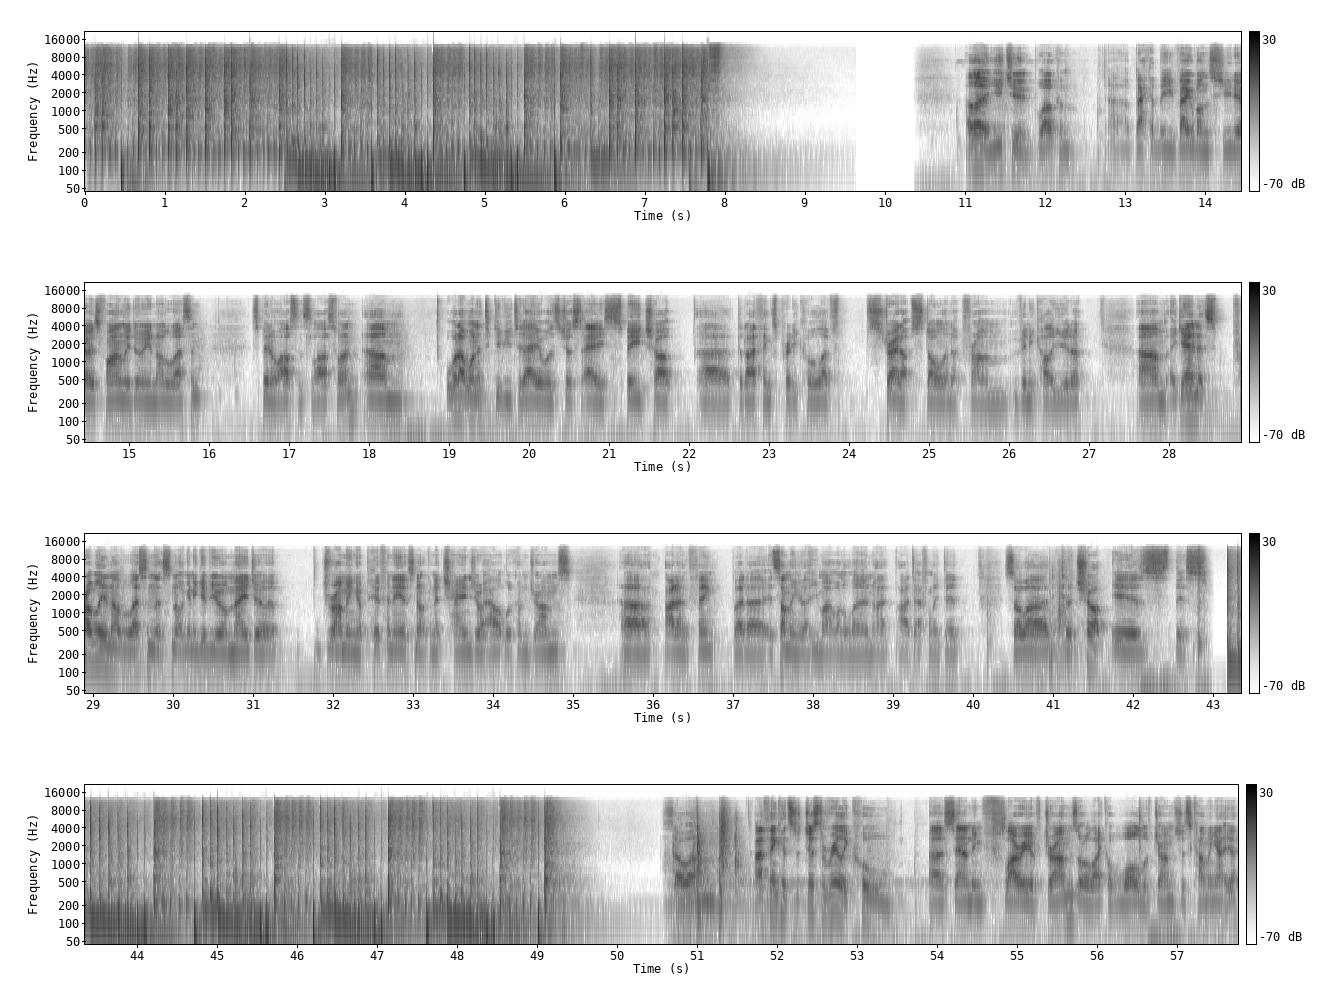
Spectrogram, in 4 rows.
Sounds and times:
Speech: 11.0s - 16.0s, 16.6s - 27.0s, 27.6s - 35.0s, 35.6s - 43.0s, 50.6s - 57.7s.

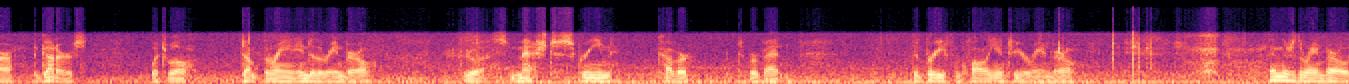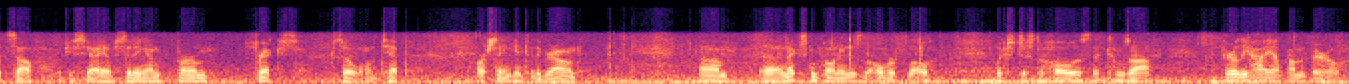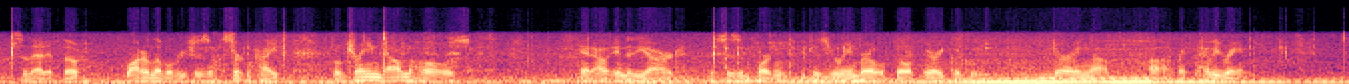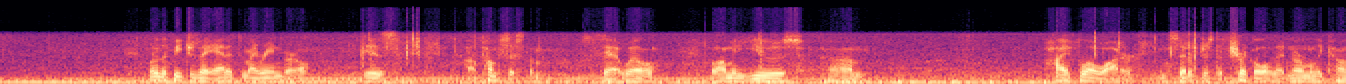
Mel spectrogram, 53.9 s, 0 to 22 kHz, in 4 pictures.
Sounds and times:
Speech: 0.0s - 0.9s, 1.5s - 3.8s, 4.6s - 7.9s, 9.1s - 10.8s, 12.6s - 17.6s, 18.2s - 19.3s, 20.5s - 31.8s, 32.7s - 36.9s, 37.5s - 39.5s, 41.9s - 44.5s, 45.1s - 49.2s, 50.9s - 53.9s.

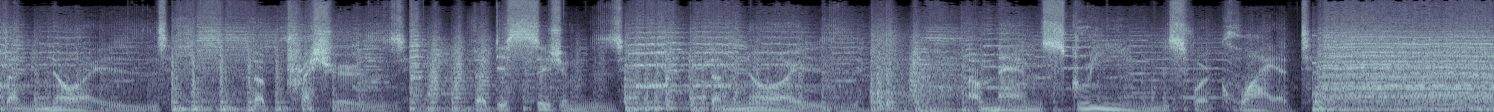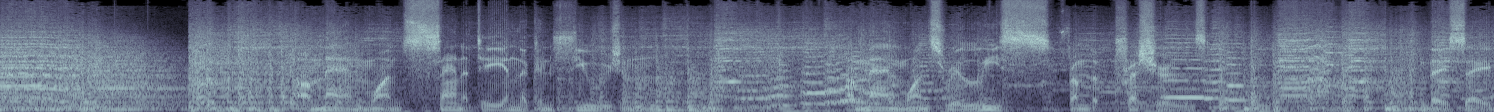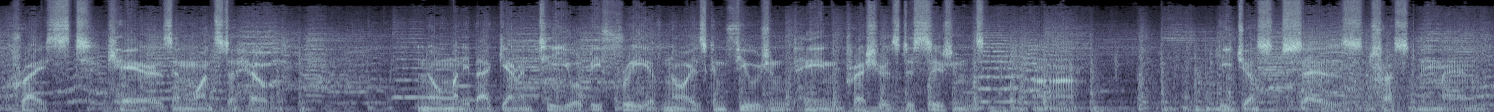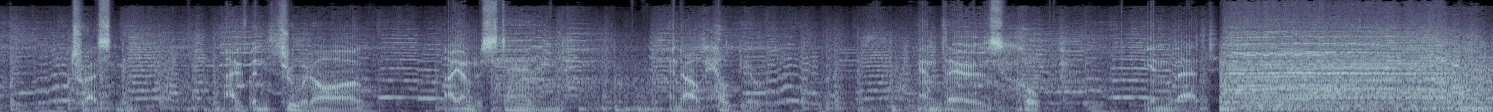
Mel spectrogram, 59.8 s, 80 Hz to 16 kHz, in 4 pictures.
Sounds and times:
Speech: 0.0s - 4.2s, 4.8s - 8.3s, 9.6s - 13.2s, 17.9s - 21.6s, 23.3s - 27.2s, 29.2s - 32.8s, 34.0s - 40.7s, 42.0s - 44.8s, 45.4s - 46.2s, 47.0s - 48.5s, 49.2s - 50.4s, 51.5s - 52.5s, 54.0s - 55.3s, 56.2s - 57.0s
Music: 0.0s - 59.7s.

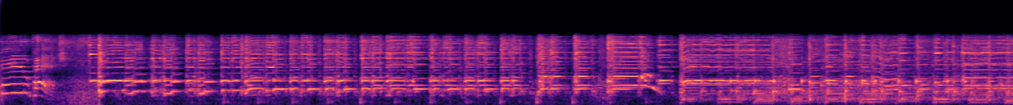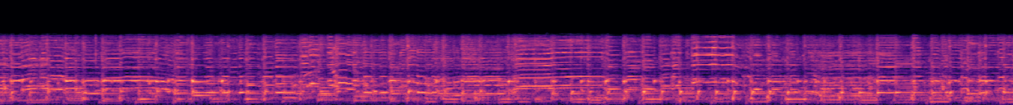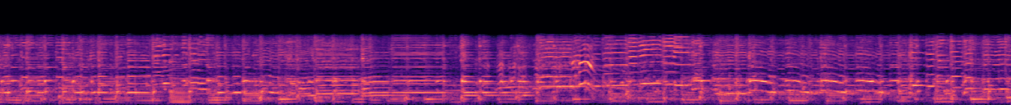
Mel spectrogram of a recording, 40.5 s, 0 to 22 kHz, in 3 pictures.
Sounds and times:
Pizzicato: 1.4s - 40.4s.

